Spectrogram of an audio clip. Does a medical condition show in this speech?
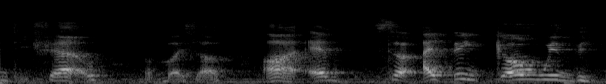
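Yes: cerebral palsy; powered wheelchair.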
